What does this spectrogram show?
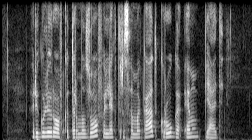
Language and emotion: Russian, neutral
